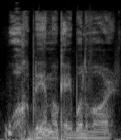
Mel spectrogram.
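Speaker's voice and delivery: low, soft narrator voice with a laugh; narrator impression. Still mocking the producer's intro, low and laughing. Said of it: "you can't narrate your way out".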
